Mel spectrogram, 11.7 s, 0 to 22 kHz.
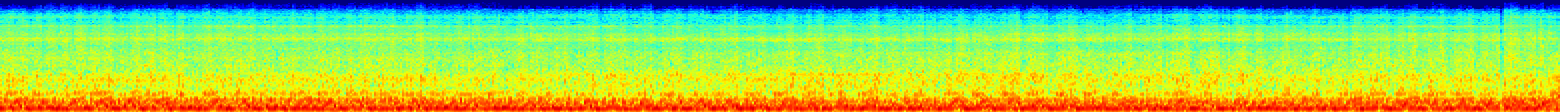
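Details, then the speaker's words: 1956 Dodge 230 flathead six on an engine stand, warmed up at about 550 rpm: steady, even low drone with no misses, knocks or ticks; 50 psi hot oil pressure, 21-22 inHg vacuum, head 197-208°F; healthy. "Running for a little bit longer now. Everything appears good."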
